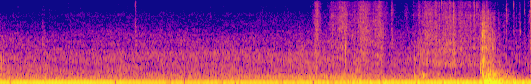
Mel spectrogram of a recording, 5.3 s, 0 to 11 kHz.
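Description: A rare 1999 Tommy Kaira Skyline R34 GT-R RZ, found sitting in a barn in Japan, is heard from inside while driving: a steady low engine and road rumble that holds evenly throughout, with a slight surge near the end.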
